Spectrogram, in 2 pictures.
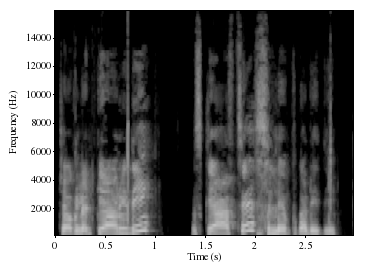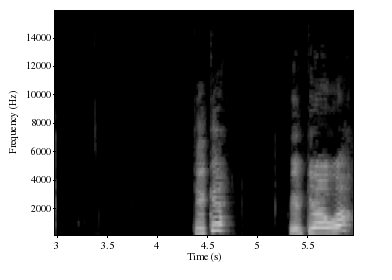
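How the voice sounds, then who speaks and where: In a very animated voice that sits high, a woman teacher narrates a children's story as a lesson with no room sound. She reads the English lines very slowly and deliberately, then asks and answers questions and explains the phrases in Hindi.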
